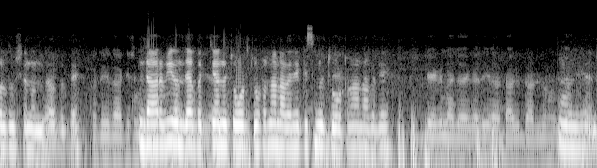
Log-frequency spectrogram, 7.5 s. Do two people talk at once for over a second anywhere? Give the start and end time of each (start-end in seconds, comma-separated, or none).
1.1-2.7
